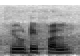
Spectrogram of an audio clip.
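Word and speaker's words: beautiful: है ना बहुत सारे, मतलब FUL की जो प्रोनाउंसिएशन होती है वो फल होती है, क्या होती है, फल, ब्यूटीफुल, स्पाइटफुल। और हम इनको देखते हैं बहुत बार फुल ही पढ़ा जाता है क्योंकि अपनी आदत होती है, जैसे हिंदी बोलते हैं उसी तरह से स्पेलिंग को देख के उसका उच्चारण करने की, लेकिन जो करेक्ट प्रोनाउंसिएशन होगी वो फल होगी, फुल नहीं, फल, स्पाइटफुल, ब्यूटीफुल, इस तरह से, स्पाइटफुल।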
